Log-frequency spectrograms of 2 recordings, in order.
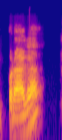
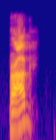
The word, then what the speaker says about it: Prague: How do you say Praga? – Prague? – Prague, yeah. – Prague, okay.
